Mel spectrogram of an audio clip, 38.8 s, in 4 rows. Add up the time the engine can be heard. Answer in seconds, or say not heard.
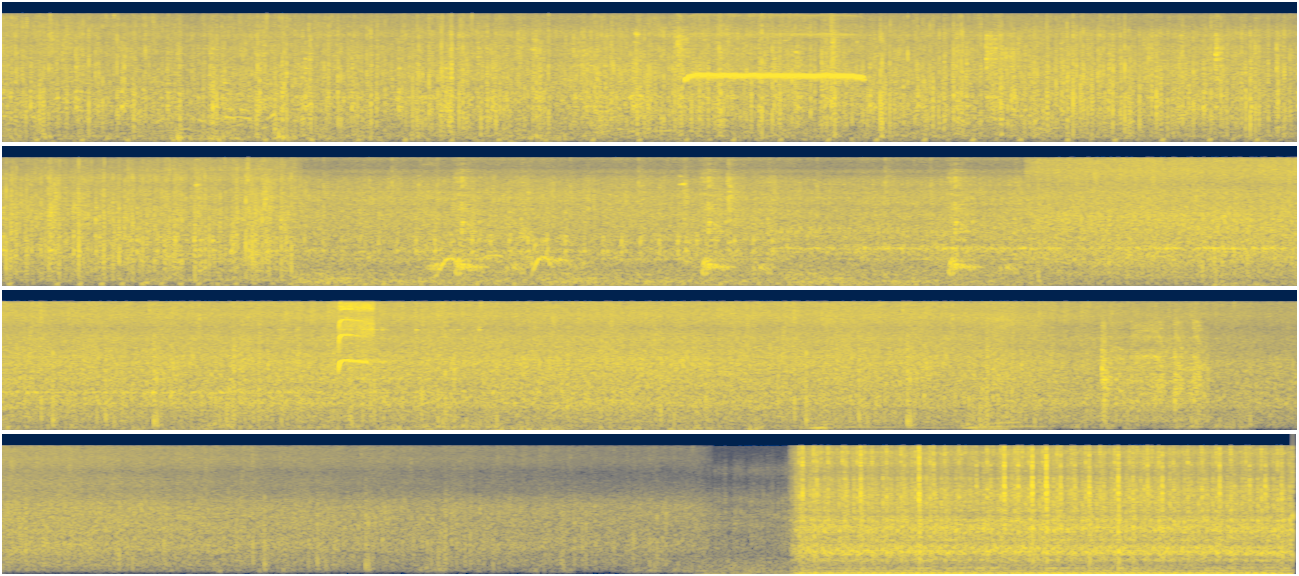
32 s.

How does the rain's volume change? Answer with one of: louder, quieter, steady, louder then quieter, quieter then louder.
quieter.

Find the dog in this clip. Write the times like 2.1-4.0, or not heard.
12.9-14.2.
